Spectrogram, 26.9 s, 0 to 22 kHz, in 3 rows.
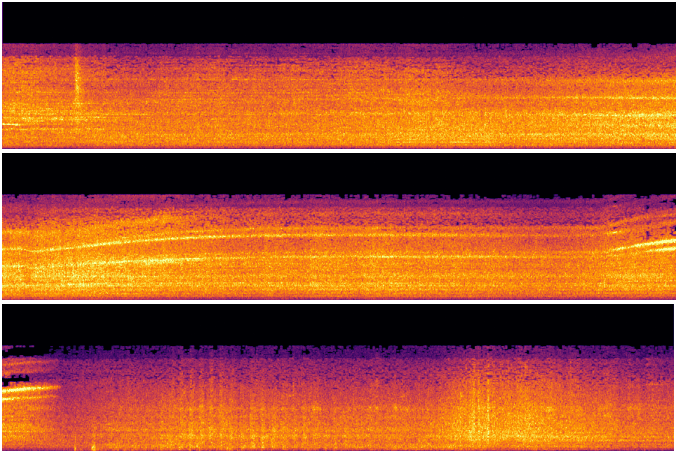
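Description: Diesel multiple unit (Auckland ADL/ADC class) running, with a steady engine hum and a rising whine about ten seconds in as it pulls away. The sound breaks off suddenly after about 19 seconds, and a diesel locomotive hauling a freight train is heard approaching, getting louder near the end.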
